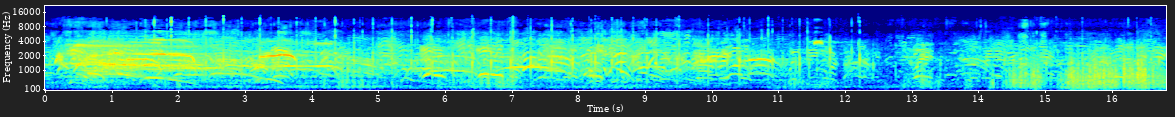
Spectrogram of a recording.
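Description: Young players and spectators shout and call out across an open field outdoors, heard from a distance.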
